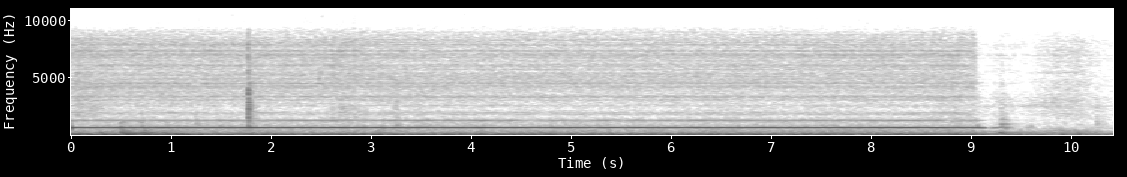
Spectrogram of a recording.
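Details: Gas water heater just over a year old with expansion tank at 50 PSI: steady high-pitched squeal over the burner roar, only while the burner fires, stopping at once when the burner shuts off; apparently not pressure related, cause unknown.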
